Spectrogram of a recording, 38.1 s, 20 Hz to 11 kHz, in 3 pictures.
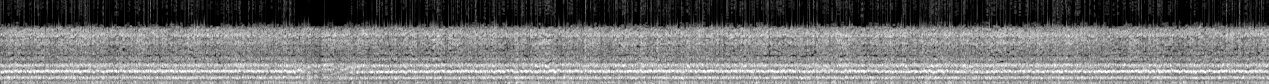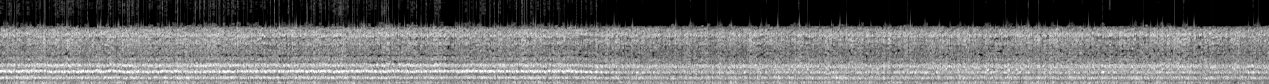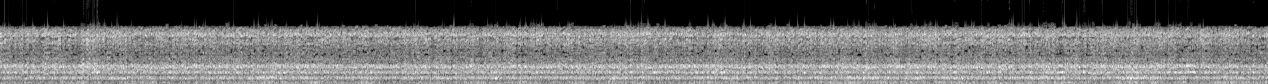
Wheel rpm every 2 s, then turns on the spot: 230, 220, 230, 240, 230, 230, 230, 230, 230, 210, 200, 200, 200, 200, 200, 200, 200, 200, 200.
none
